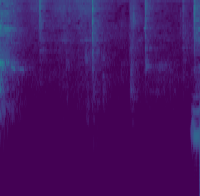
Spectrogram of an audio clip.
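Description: A few faint, scattered clicks and taps from a small plastic toy tractor being handled and moved on a table.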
